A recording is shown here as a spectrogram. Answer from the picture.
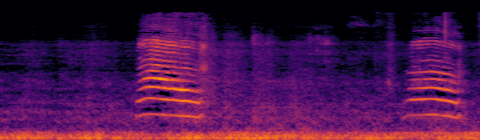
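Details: Female cat in heat giving two drawn-out meows, each bowed and richly harmonic, separated by about two seconds of quiet with a low rumbling background hum.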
